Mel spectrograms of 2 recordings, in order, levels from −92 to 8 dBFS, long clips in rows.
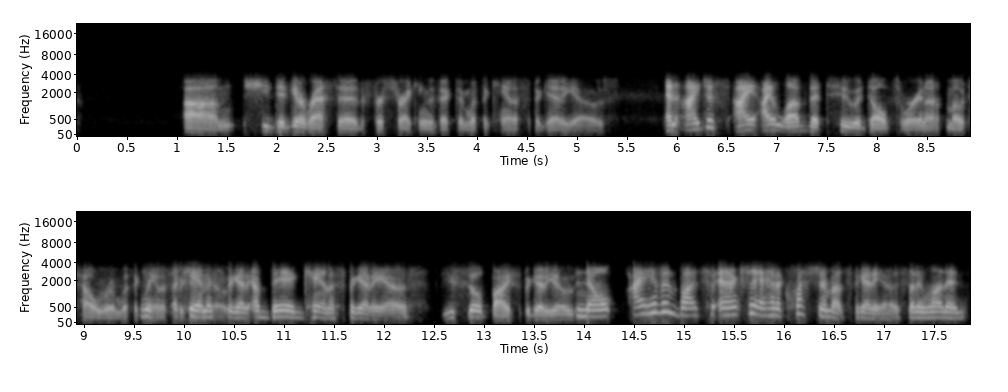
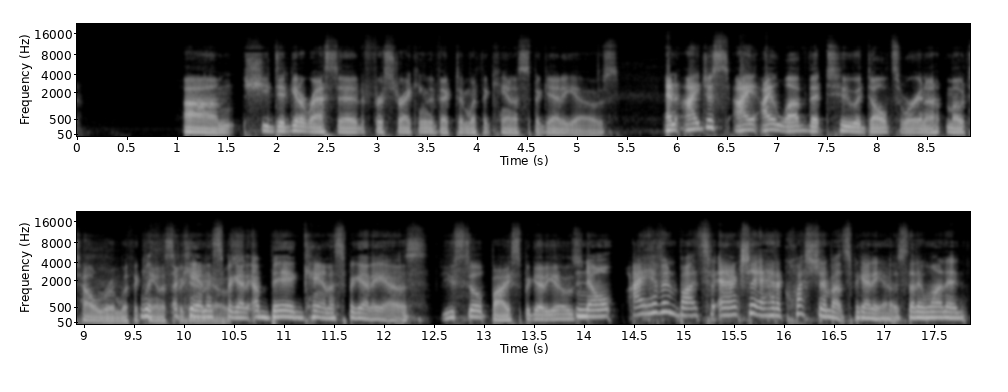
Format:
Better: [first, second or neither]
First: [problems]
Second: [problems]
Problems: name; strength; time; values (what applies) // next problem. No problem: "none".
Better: second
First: phone-call audio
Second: none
